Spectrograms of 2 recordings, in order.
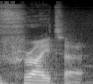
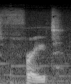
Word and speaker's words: freighter: as an a so it's freight not fright and got it freighter freighter it sometimes sounds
